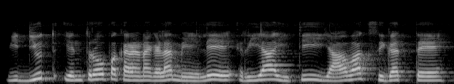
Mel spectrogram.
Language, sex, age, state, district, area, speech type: Kannada, male, 18-30, Karnataka, Tumkur, urban, read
